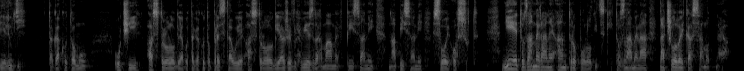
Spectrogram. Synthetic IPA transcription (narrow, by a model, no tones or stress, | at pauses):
ɛʎuɟiː | t̪aɡakɔt̪ɔmu | ut͡ʃiːast̪ɾɔlɔːɡiabɔt̪aɡakɔt̪ɔpɾɛt̪st̪aʋujɛʔast̪ɾɔlɔːɡiaʒɛvɦʋɪɛzd̪aɣmaːmɛfpiːsaniːnapiːsaniːsʋɔjɔsu̥t̪ | ɲɪɛjɛt̪ɔzamɛɾanɛːʔant̪ɾɔpɔlɔɡit͡ski̥t̪ɔznamɛnaːnat͡ʃlɔʋɛkasamɔt̪nɛːɦɔ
